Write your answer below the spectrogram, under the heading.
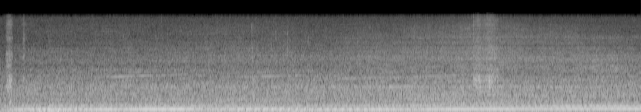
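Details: Steady low rumble of a passing vehicle engine fills the outdoor scene, with no animal calls heard.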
